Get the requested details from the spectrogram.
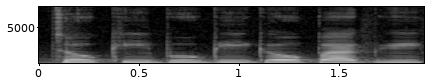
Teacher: one after the other it's very important saw stress it again there were no pauses there was no stress no prosody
